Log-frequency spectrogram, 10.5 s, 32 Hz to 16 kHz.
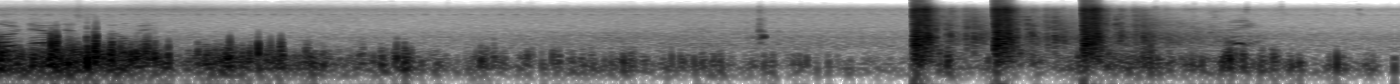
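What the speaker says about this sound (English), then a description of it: "I'm going to do a 2 to the chest, 1 to the head" Three sharp pistol shots ring out in quick succession during a two-to-the-chest, one-to-the-head target drill, loud and close, following a stretch of talking and background noise.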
